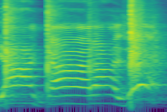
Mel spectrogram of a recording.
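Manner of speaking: slow, evenly chopped A-ca-ra-jé; syllable by syllable. Shown as a demonstration. Teacher mocking the clapping method, slow syllable-by-syllable. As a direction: beat out each syllable as if clapping it. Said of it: "Vê se dá certo aí".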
